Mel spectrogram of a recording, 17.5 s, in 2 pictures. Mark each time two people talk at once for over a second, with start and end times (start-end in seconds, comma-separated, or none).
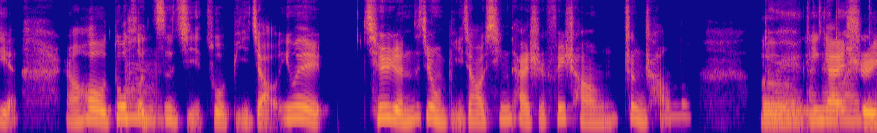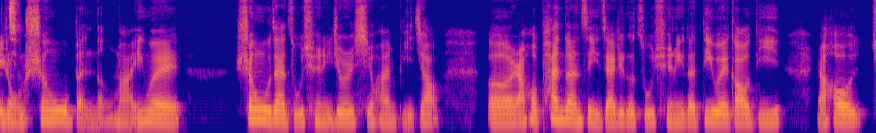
7.6-9.1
